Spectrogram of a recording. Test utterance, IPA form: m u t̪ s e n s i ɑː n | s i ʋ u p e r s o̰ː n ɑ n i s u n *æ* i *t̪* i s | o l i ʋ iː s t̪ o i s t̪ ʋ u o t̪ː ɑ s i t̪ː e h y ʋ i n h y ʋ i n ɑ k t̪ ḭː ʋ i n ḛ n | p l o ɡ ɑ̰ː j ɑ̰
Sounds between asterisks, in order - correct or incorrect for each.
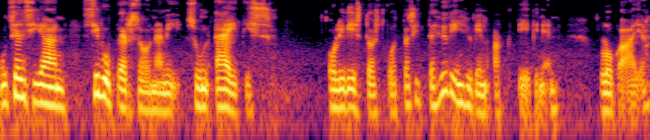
correct, correct

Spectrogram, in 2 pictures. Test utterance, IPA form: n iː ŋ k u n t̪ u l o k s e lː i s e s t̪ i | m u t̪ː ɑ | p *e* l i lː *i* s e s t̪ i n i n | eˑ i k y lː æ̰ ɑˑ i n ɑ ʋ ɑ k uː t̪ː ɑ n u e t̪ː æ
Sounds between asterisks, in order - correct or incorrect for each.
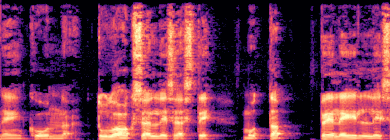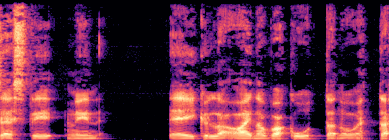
correct, correct

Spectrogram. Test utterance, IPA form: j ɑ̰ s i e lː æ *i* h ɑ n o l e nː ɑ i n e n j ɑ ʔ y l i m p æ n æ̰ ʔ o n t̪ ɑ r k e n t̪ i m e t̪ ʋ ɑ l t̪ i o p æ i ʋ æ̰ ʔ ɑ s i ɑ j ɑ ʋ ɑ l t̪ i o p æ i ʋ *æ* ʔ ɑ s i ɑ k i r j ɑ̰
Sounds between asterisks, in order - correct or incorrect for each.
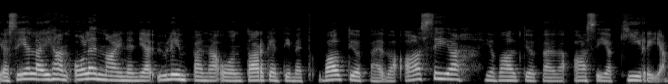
correct, correct

